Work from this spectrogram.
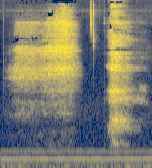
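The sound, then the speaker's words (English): A slow, deep breath: a long, airy inhale, a short pause, then a fuller exhale, soft and alone over a faint steady low hum. “Let's once again begin with a deep breath”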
